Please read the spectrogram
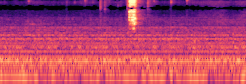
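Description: A steady low hum made of several pitched tones, like a running motor, with one short sharp click about a second and a quarter in.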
